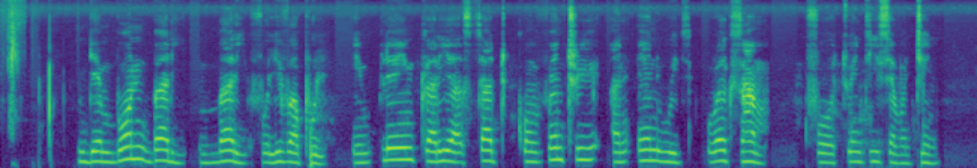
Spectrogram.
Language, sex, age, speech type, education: Nigerian Pidgin, male, 15-29, spontaneous, tertiary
